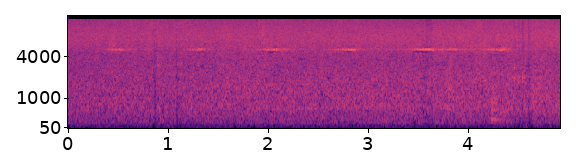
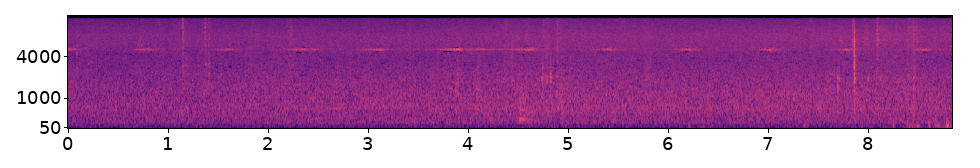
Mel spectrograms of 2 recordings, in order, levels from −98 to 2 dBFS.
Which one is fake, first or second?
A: first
